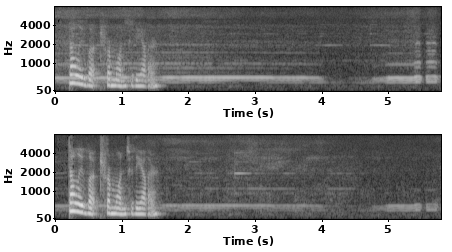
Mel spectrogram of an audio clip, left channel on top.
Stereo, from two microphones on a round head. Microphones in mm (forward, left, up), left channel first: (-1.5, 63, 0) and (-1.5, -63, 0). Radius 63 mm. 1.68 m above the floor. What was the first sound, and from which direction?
A woman speaking, 70° right (ahead or behind).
